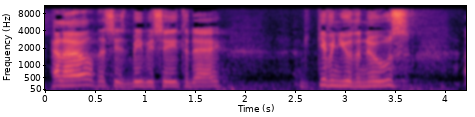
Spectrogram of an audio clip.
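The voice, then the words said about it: Posh BBC newsreader accent. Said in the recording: “we used to tune in to a BBC voice ... this wonderful accent would come on”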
